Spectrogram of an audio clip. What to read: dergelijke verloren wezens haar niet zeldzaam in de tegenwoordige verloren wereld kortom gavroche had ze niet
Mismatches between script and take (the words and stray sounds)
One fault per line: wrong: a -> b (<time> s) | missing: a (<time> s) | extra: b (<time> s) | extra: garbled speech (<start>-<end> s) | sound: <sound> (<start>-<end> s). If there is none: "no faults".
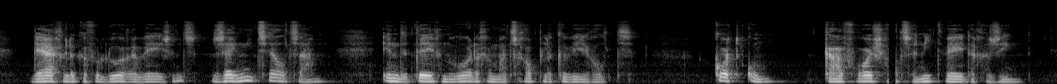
wrong: haar -> zijn (2.1 s)
wrong: verloren -> maatschappelijke (4.9 s)
sound: dropout (8.9-9.0 s)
